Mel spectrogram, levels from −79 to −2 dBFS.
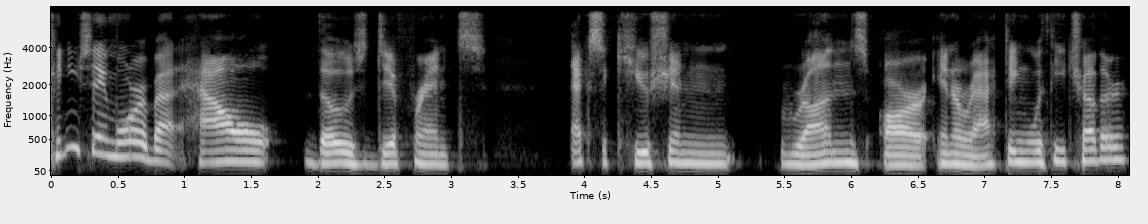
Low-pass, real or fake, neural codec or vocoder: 7.2 kHz; fake; codec, 16 kHz in and 24 kHz out, 2.2 kbps, FireRedTTS-2 codec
